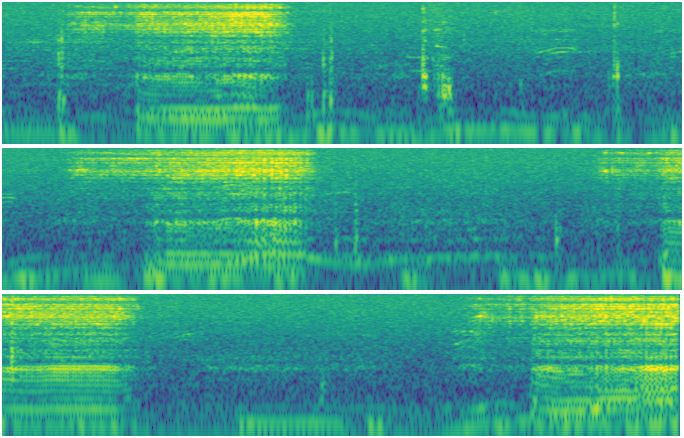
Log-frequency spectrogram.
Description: My drunken hubby can snore and hiccup at the same time. Here's a clip I took of him after a big day & night out drinking.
